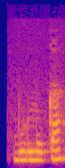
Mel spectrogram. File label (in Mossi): "burumuka", moore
